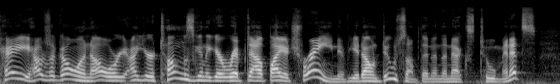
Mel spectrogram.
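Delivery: terrible put-on goofy, silly voice. Comparing a horror villain's new voice to the old one, doing a goofy voice impression. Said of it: "It's it was just a goofy voice".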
